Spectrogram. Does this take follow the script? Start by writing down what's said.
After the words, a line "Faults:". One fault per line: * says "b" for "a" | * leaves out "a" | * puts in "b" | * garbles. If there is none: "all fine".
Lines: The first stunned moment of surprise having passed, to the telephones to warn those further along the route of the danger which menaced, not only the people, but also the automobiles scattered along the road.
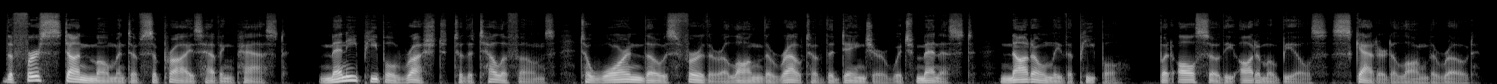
The first stunned moment of surprise having passed, many people rushed to the telephones to warn those further along the route of the danger which menaced, not only the people, but also the automobiles scattered along the road.
Faults:
* puts in "many people rushed"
